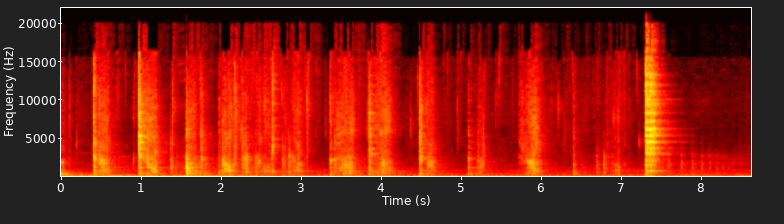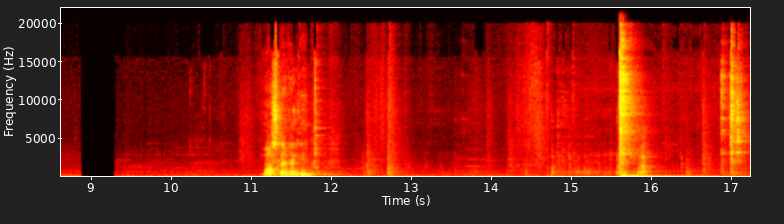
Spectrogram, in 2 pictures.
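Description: Spices for chicken curry being sautéed and stirred in a pan, a spatula scraping and clinking against metal in repeated strokes over a low sizzle, with a few louder knocks and a brief gap of silence.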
